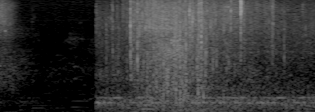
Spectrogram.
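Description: A magical spell effect whooshes and hums loudly.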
